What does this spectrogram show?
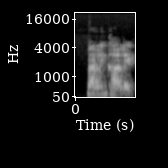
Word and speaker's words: Ballincollig: You're from, okay, actually, you're originally from, I'm definitely going to pronounce this wrong, Ballincollig? Ballincollig.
